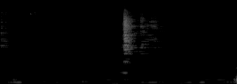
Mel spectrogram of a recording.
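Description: Faint handling noise from a plastic model kit: a soft click at the start, then one short plastic rustle about a second in as the figure is moved by hand.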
